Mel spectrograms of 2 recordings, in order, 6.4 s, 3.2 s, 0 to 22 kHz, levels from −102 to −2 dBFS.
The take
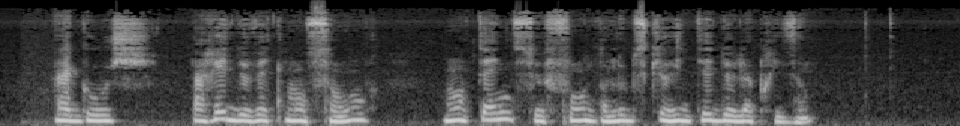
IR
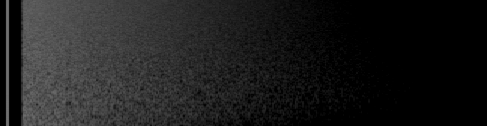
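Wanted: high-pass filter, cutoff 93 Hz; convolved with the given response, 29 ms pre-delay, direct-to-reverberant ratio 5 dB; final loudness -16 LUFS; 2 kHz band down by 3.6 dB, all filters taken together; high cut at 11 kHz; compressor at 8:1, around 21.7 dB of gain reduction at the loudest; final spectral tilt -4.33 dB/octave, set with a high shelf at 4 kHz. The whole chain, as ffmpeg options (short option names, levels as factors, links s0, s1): -filter_complex "[0:a]highpass=93,lowpass=11000,equalizer=f=2000:t=o:g=-7.5,highshelf=f=4000:g=9,acompressor=threshold=0.0141:ratio=8,asplit=2[s0][s1];[1:a]atrim=start_sample=2205,adelay=29[s2];[s1][s2]afir=irnorm=-1:irlink=0,volume=0.631[s3];[s0][s3]amix=inputs=2:normalize=0,volume=14.1"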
